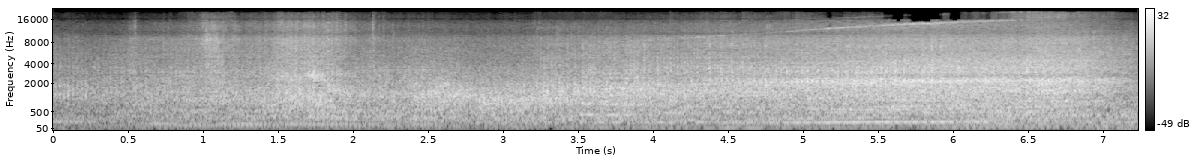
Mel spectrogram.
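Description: A camper van named Jimmy drives along a road near Lima, Peru, its steady engine and road rumble heard from inside the cabin, loud and continuous, with no talking.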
